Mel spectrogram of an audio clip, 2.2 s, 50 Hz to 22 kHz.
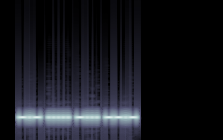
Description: Morse code, heard as a keyed tone, about 62 wpm, 700 Hz. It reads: K5BQ
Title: Speed Racing - USA Call Signs 50wpm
